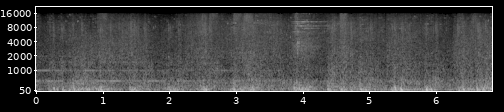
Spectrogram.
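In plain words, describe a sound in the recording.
A horse gallops with heavy, rhythmic hoofbeats.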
